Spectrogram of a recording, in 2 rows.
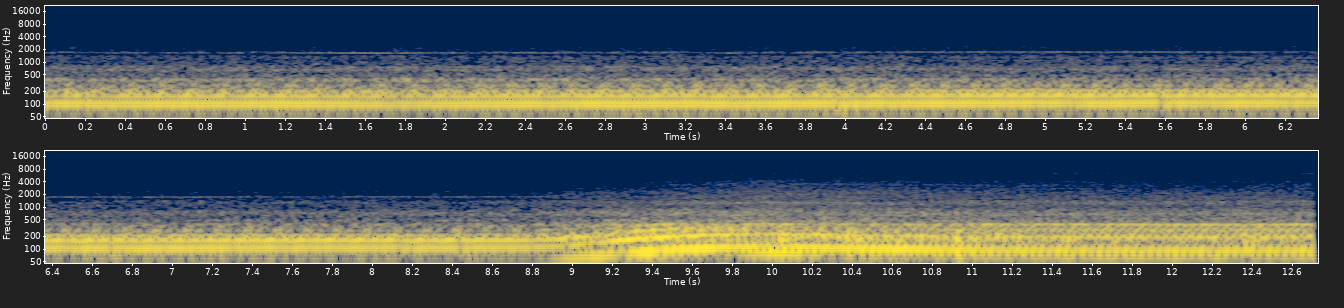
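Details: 2001 Chevrolet Corvette C5 Z06, about 30,000 miles, after used Magnaflow cat-back exhaust install, checked for leaks: deep even V8 burble at idle, then clean rev rising and settling, no puffing or ticking from an exhaust leak.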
